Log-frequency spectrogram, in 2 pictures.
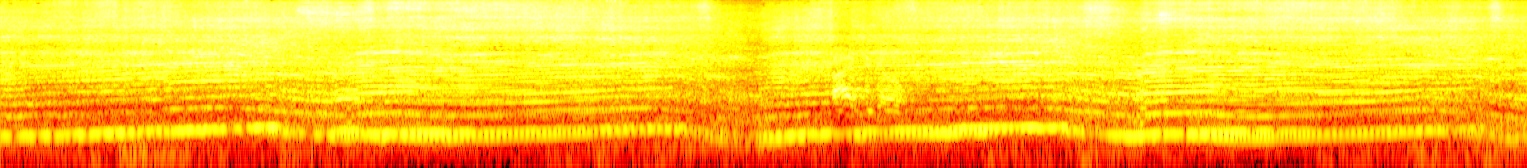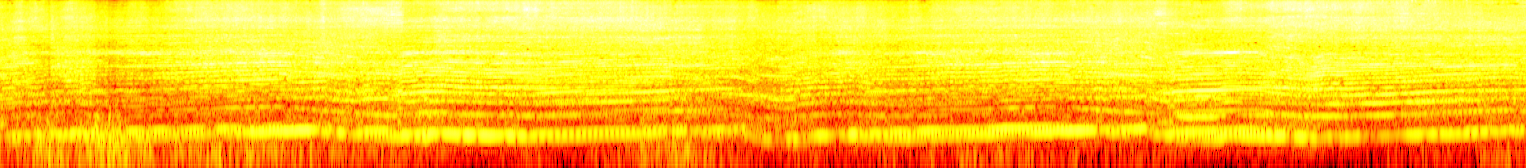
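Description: Engines of two radio-controlled stock cars running laps together on an oval, their pitch rising on the straights and dropping into the turns, about every four seconds.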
